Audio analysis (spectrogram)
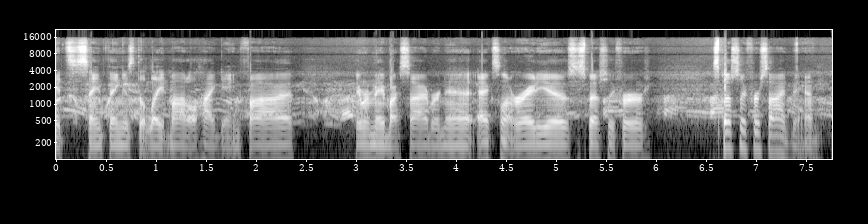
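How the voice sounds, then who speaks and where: Male hobbyist presenter, deep voice, unscripted and halting delivery with repeated words, recorded with clear hissy radio noise behind him. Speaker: radio collector presenting his own equipment. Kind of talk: rambling casual product showcase. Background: radio speaker playing static.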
